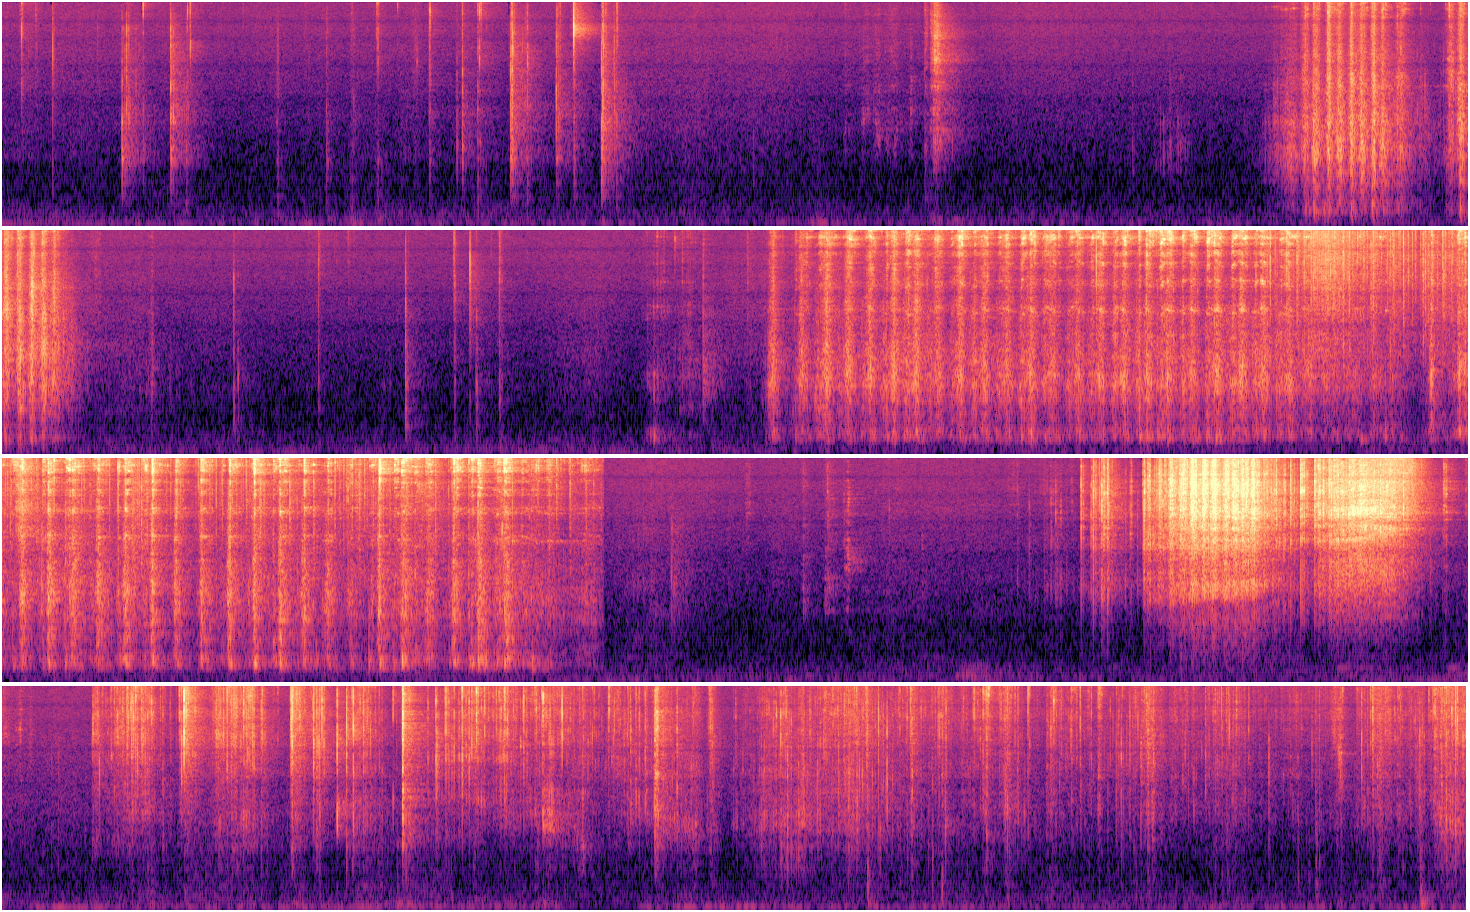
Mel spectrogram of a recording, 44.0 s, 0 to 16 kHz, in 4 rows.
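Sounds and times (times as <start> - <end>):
small objects rattling against glass: 16.7 - 26.5, 30.1 - 32.8.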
